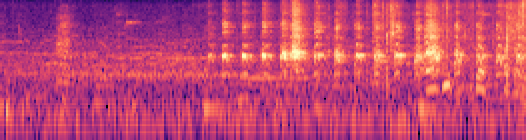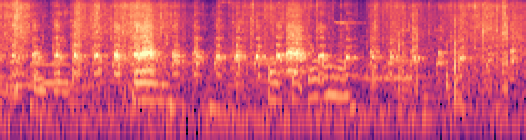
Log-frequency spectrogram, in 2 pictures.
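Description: Chickens clucking, starting about two seconds in, mixed with the crinkling of a plastic bag being handled.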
